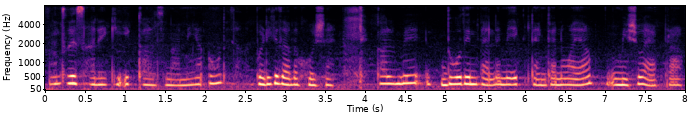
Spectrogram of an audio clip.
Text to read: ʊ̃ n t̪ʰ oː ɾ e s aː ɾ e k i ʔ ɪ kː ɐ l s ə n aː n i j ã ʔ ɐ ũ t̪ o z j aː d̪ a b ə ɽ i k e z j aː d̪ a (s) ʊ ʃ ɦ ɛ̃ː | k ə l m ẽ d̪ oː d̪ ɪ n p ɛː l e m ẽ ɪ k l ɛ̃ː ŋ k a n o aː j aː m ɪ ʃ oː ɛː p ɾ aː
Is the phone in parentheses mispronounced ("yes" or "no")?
yes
